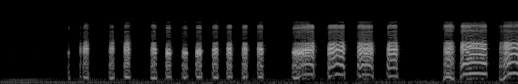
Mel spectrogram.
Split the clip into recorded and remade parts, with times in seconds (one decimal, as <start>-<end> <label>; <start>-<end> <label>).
0.0-5.2 recorded

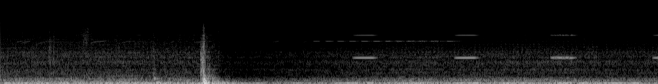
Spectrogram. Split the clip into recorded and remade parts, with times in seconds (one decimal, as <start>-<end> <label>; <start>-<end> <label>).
0.0-1.3 recorded; 1.3-2.9 remade; 2.9-3.9 recorded; 3.9-4.4 remade; 4.4-5.0 recorded; 5.0-6.0 remade; 6.0-6.6 recorded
